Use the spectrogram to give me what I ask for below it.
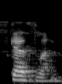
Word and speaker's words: Skeslin: We need to invite, is it Skeslin? Yes, Skeslin, 2 syllables, Skeslin.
